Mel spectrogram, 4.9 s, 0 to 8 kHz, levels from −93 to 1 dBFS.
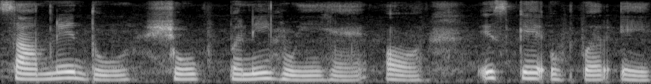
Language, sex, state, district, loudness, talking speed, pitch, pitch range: Hindi, female, Punjab, Fazilka, -21 LUFS, 125 wpm, 175 Hz, 160-195 Hz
